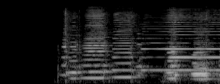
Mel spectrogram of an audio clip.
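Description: Two bandoneons begin playing a chamamé together, coming in sharply about half a second in after silence.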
